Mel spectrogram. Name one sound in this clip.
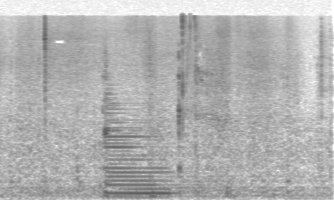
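An acoustic guitar is strummed briefly.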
